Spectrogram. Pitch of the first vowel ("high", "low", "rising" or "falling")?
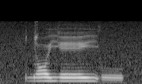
high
